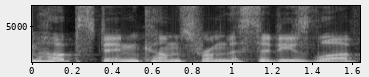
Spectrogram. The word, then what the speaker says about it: Hoopeston: as hoopston the name hupston comes from the city's love for basketball it's weird it's spelled as hoop but it's pronounced as hup but yeah they take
